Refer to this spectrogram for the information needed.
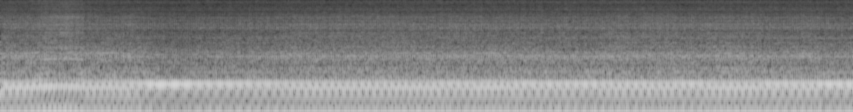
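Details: Honda EM-series small generator engine with automatic choke, after confirming fuel flow through the carburetor: runs rich on choke at first, then clears and holds a steady, even hum with no misses or hunting; healthy idle once warm.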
